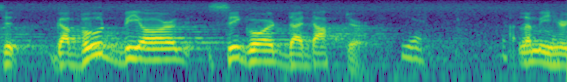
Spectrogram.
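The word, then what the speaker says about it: Guðbjörg Sigurðardóttir: have time for an interview join us you pronounce it bjerg siegord the doctor yes yes let me hear you say it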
